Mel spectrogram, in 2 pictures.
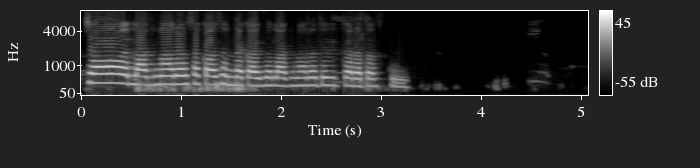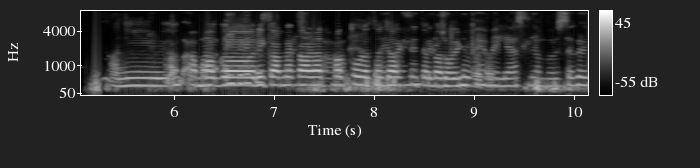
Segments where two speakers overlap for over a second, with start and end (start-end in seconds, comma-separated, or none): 6.3-9.5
